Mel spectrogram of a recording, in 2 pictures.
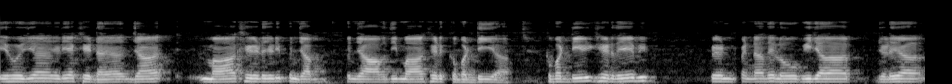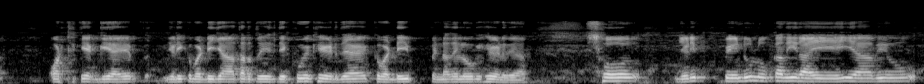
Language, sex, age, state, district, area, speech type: Punjabi, male, 18-30, Punjab, Kapurthala, rural, spontaneous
